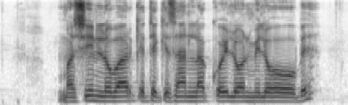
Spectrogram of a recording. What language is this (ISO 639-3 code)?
mag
